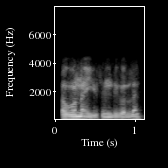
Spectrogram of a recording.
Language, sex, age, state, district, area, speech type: Odia, male, 30-45, Odisha, Koraput, urban, conversation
